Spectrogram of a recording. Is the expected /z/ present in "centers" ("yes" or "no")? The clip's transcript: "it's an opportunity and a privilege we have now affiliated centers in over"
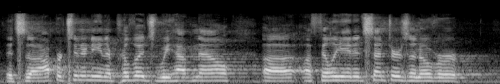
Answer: yes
